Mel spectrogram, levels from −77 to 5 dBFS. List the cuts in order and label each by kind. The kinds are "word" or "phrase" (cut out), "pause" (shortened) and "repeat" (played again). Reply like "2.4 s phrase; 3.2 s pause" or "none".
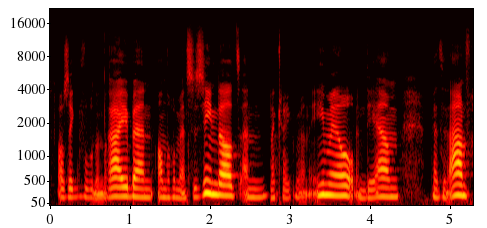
2.8 s word; 3.8 s word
